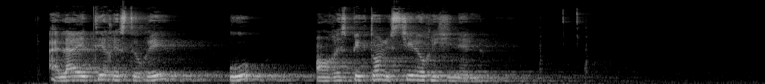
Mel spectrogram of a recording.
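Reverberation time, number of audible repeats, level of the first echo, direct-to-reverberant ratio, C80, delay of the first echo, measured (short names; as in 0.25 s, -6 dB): 2.1 s, none, none, 7.0 dB, 10.0 dB, none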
